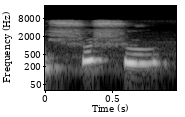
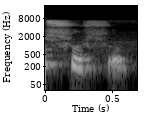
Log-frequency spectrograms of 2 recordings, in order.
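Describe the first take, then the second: First: "chuchu" as chu-CHU, ending held; stress on last syllable. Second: "chuchu" as CHU-chu, ending weak and soft; wrong stress on first syllable. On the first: Teacher corrects the mistake, "chuchu" stressed on last CHU. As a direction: lean on the final CHU of "chuchu". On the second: Teacher shows the mistake, "chuchu" stressed on first CHU. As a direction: let the second syllable of "chuchu" drop away. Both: Shown as a demonstration. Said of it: "Não é chuchu".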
